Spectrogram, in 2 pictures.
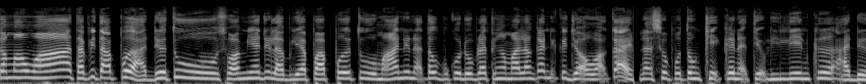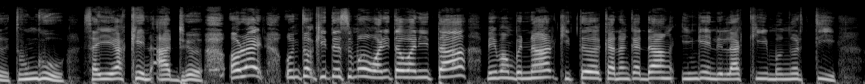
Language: Malay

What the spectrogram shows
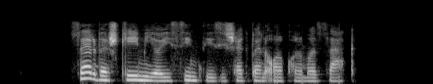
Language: Hungarian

